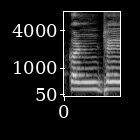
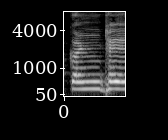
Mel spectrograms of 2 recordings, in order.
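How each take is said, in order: Both takes have the same delivery.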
